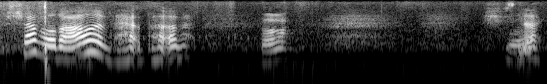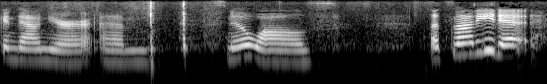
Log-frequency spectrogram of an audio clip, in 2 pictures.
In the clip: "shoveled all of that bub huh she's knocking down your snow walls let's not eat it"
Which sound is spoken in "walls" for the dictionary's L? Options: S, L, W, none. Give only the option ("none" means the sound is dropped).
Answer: L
